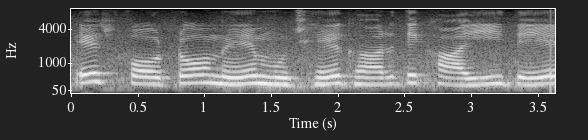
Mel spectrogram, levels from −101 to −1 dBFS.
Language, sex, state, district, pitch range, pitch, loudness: Hindi, female, Madhya Pradesh, Katni, 210-240 Hz, 220 Hz, -12 LUFS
